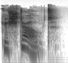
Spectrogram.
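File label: "gestalt", British English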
